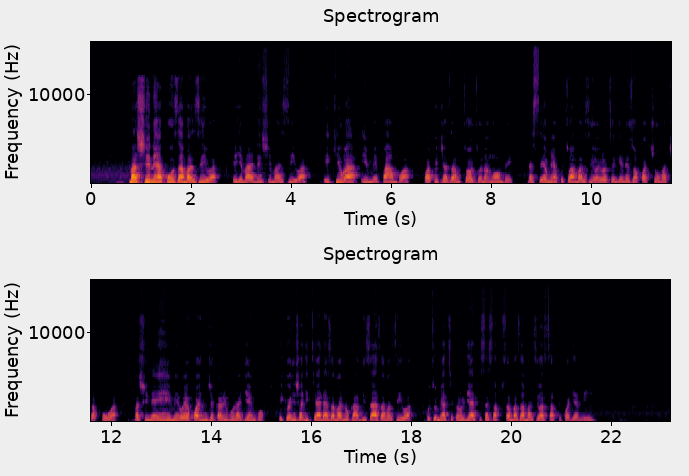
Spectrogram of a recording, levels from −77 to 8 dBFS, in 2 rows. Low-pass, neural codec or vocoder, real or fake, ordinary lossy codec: 14.4 kHz; vocoder, 44.1 kHz, 128 mel bands every 512 samples, BigVGAN v2; fake; Opus, 32 kbps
